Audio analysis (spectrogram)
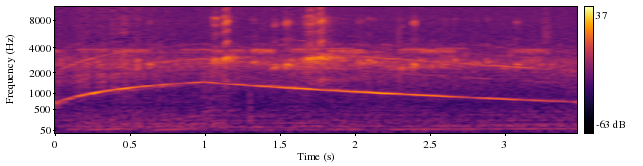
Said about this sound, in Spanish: Es cerca de la una de la madrugada. Los bayameses duermen acompañados del ruido de sirenas y carros policiales.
